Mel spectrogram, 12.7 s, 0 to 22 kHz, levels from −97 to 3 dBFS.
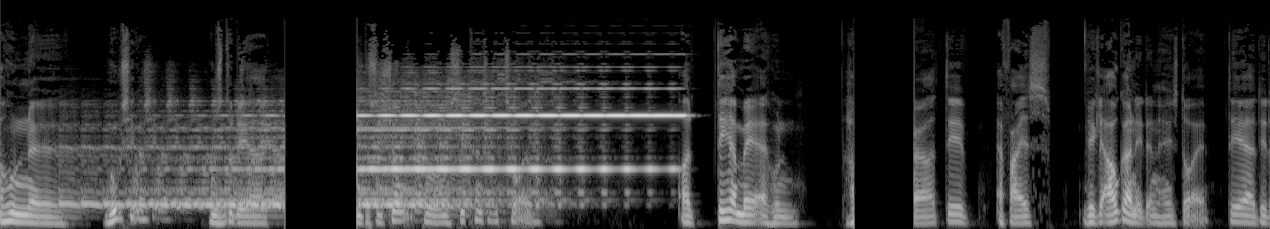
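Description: Speech carries a rising tone from 0.58 s to 7.1 s that builds into a feedback howl around 3 kHz, repeating roughly every fifth of a second and at its loudest about 9 dB above the speech. Two devices sharing a call in one room form a loop that gains level on every pass, so the repeats grow and narrow towards the pitch the loop favours. The sound also drops out completely from 2.84 s to 3.57 s (about 0.72 s) and from 8.53 s to 9.14 s (about 0.61 s) before continuing. These gaps are likely playback stalls, where the player either ran out of data or had its thread blocked and went silent until it recovered.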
